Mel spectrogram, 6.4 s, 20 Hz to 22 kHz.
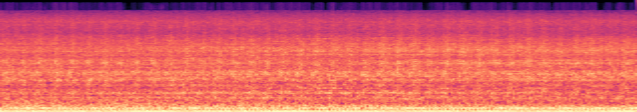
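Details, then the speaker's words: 2000 Ford 7.3 Power Stroke diesel after turbo removal, pedestal EBPV rebuild and turbo reinstall, started for warm-up before a test drive: steady, even clatter with a deep rumble, no knocks or whistles; runs smoothly. "I will start it up let it warm up for a test drive so hopefully this goes good yeah here we go"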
